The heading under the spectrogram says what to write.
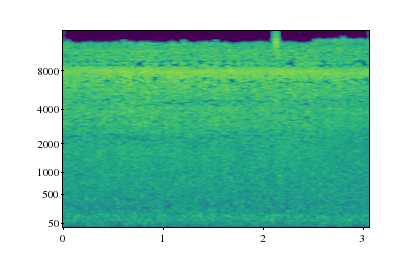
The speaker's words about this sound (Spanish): Así sonaba el River Esma a los pies de la Sierra de Guadarrama.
